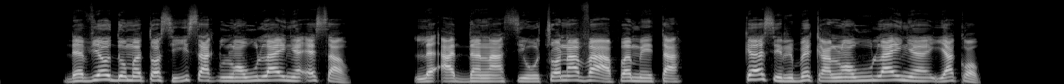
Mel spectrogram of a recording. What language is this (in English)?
Ewe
